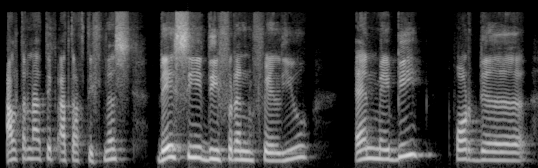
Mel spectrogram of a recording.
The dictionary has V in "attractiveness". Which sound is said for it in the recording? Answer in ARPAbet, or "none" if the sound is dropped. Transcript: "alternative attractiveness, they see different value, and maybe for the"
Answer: F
